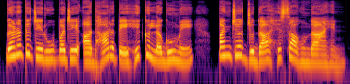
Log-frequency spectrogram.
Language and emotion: Sindhi, neutral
